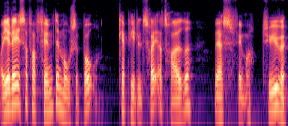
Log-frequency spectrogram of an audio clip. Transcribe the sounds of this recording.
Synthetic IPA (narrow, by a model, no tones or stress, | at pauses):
ʔɒ̽jɑ̈ɪlḛːsɐfʁɑfemd̥əmo̝ːsəb̥ɔ̰ʊ̰ | kʰæpʰid̥l̩t͡sʰʁɛ̰ːɒt͡sʰʁað̞ˠʋə | ʋæɐsfem̰ɒ̽ | t͡sʰyːʋə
